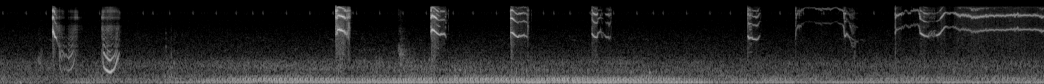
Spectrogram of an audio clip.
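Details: Baby Sonoran Desert ground squirrel in a backyard gives scattered thin high squeaks, some sweeping sharply down in pitch, then longer wavering whistled calls near the end, over a low steady hum.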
